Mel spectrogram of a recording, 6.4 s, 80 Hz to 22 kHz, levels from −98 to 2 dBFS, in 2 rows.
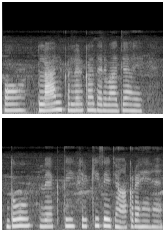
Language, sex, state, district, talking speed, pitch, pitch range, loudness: Hindi, female, Rajasthan, Bikaner, 120 wpm, 220 Hz, 210-230 Hz, -17 LUFS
